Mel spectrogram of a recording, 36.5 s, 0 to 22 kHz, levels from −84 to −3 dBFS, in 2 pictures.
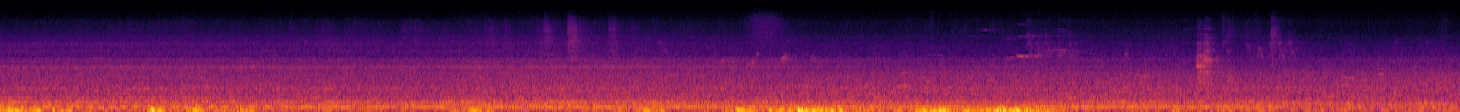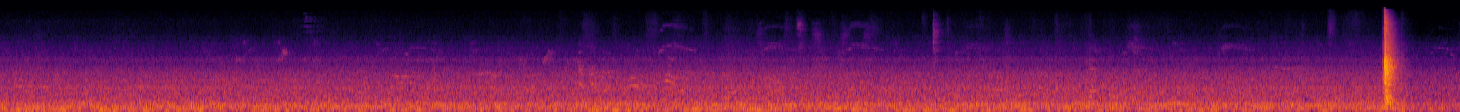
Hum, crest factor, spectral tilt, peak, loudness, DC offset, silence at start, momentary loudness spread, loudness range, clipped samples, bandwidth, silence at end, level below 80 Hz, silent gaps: none; 30 dB; -5 dB/octave; 0 dBFS; -33 LUFS; under 0.1%; 0 s; 9 LU; 8 LU; under 0.1%; 16 kHz; 0 s; -34 dBFS; none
